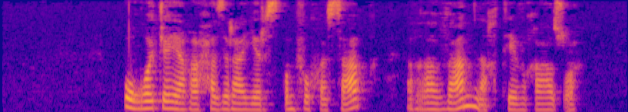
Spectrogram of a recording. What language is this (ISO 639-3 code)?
kbd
